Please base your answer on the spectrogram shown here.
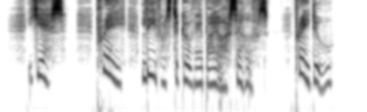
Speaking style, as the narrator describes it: begged Little Dorrit

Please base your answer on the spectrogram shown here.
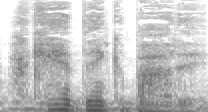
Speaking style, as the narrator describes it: said softly, her voice muffled from behind her hands

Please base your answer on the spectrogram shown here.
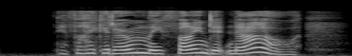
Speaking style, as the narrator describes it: Isabel nervously cried

